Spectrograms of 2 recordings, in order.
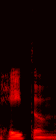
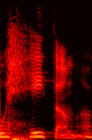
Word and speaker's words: Haytham: It's probably Haytham. I don't know. – Oh, Haytham. Okay, okay, okay. Oh, that's how you say his name.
